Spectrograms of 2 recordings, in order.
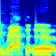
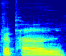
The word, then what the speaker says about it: Rapinoe: I would say Rapinoe. Looks like Rapone.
